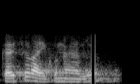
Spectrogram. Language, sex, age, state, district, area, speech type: Marathi, male, 18-30, Maharashtra, Kolhapur, urban, conversation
